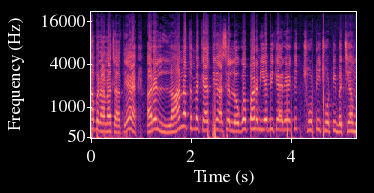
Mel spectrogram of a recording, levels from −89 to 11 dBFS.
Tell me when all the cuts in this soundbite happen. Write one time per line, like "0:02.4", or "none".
0:01.0
0:03.4

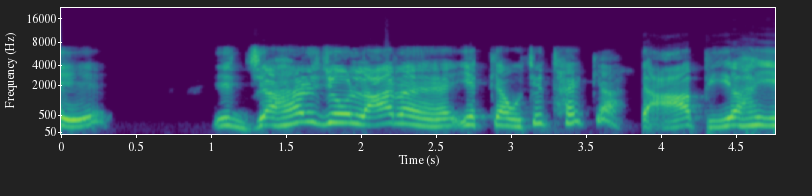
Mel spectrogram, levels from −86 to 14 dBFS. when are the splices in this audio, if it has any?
0:03.8

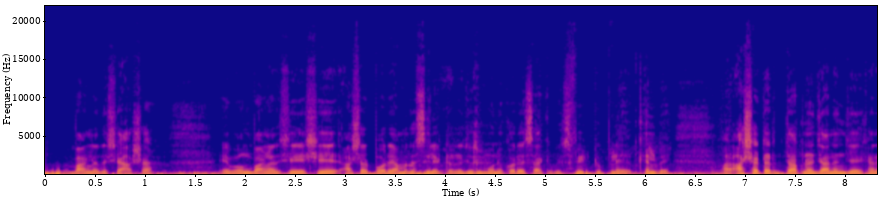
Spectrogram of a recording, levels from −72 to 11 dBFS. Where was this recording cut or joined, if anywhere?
none

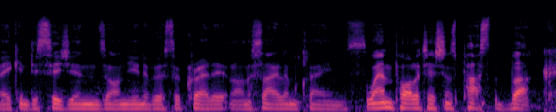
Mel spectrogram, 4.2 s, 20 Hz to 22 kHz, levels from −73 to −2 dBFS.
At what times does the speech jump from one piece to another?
0:02.8

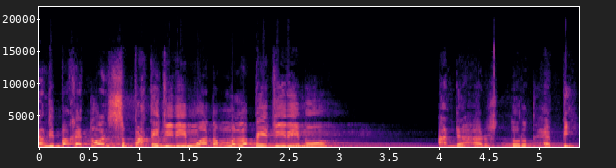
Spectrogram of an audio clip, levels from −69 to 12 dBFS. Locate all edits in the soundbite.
none

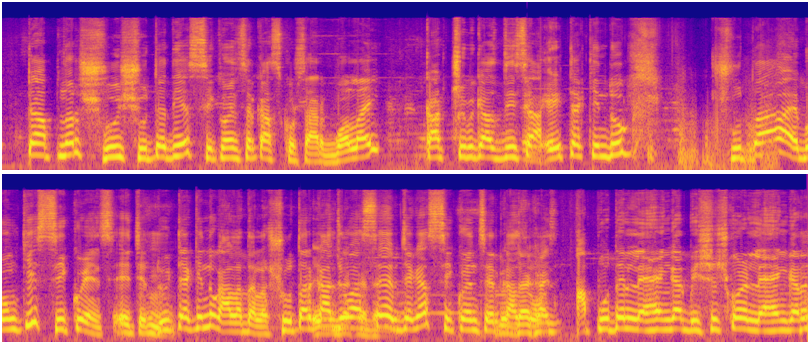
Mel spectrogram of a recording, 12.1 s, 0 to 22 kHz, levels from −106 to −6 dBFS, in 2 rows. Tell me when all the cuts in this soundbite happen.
0:04.0
0:10.2

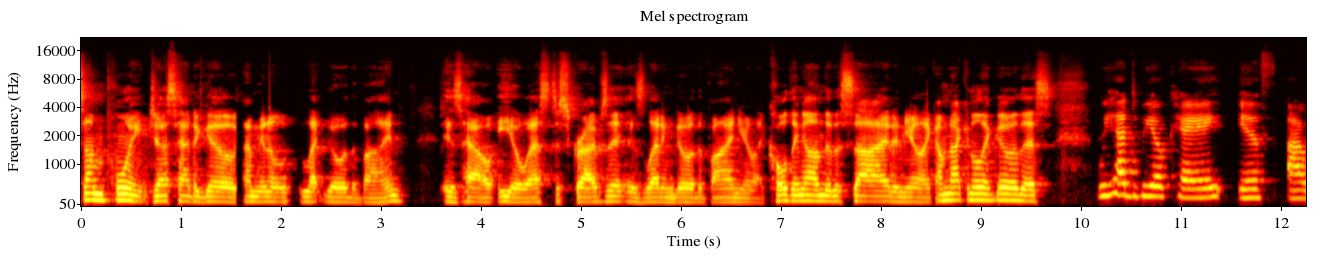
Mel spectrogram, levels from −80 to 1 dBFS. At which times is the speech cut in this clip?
0:01.6

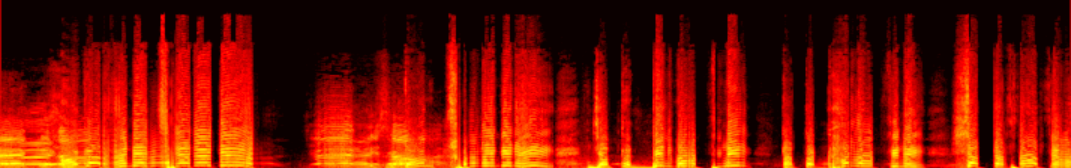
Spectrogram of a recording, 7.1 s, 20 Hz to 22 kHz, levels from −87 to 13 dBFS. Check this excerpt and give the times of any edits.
0:03.8

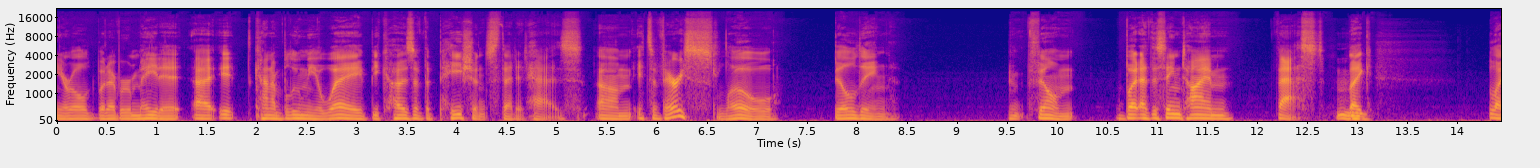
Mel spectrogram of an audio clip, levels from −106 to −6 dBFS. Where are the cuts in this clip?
none

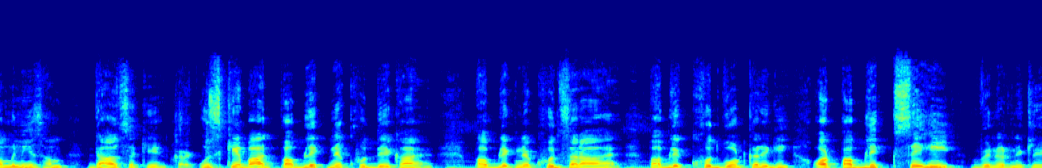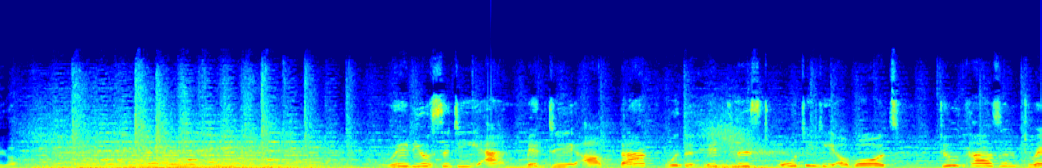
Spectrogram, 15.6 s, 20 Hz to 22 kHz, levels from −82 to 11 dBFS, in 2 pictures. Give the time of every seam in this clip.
0:08.0

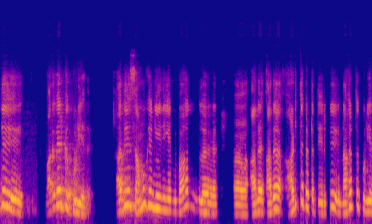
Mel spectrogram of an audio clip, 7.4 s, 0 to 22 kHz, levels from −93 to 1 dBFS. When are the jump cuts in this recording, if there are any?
none

